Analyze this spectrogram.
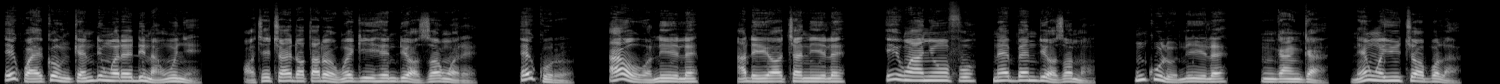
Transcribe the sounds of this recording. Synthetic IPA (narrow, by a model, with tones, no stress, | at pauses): ɪ˦kʷa˨e˨ko˦˨ŋ̩˨ke˦n̩˦dɪ˦ŋʷe˨ɾe˨˦dɪ˦na̰˨ŋʷu˦ɲḛ˨ | ɔ̰˨t͡ʃɪ˦t͡ʃɔ˦ɪ˦dɔ˦ta˦ɾo˨ŋʷe˦ɡi˦i˦ɦe˦n̩˦dɪ˦ɔ˨zɔ˦ŋʷḛ˨ɾḛ˨ | e˦kʷu˨ɾo̰˨ | a˦ɦʊ˨ɣɔ˨niː˦le˦ | a˦dɪ˨ɣɔ˦t͡ʃa˦niː˦le˦ | ɪ˦ŋʷ˦a˦ɲɪ˦ʊ˦fʊ˦ne˦be˦n̩˦dɪ˦ɔ˨zɔ˦nɔ̰˨ | ŋ̩˦kʷu˦lu˨niː˦le˦ | ŋ̩˦ɡa˦ŋ̩˦ɡa̰˨ | ne˦ŋʷe˦ɣu˦t͡ʃe˦ɔ˦bʊ˦la̰˨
